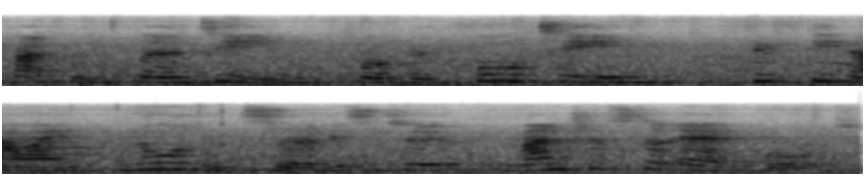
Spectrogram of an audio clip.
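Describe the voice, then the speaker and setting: Woman's slow station loudspeaker announcement. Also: on the high side, lively intonation. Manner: slow, measured, evenly spaced phrasing. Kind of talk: automated platform announcement. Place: large indoor railway station. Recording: echoey public-address sound from far off in a noisy station. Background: loud station and train noise.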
